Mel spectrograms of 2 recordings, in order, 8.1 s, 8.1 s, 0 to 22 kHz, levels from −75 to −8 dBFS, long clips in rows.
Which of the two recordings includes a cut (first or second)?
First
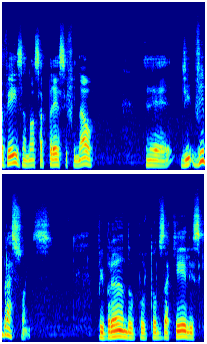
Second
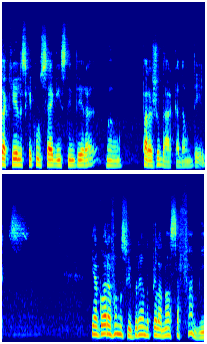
first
